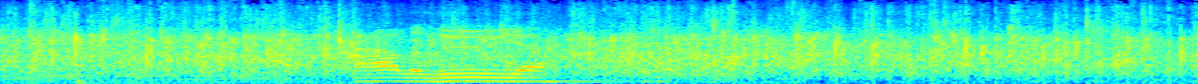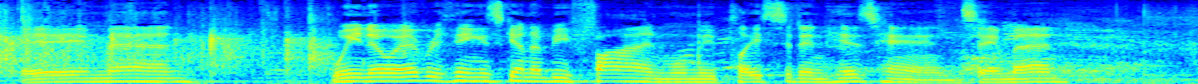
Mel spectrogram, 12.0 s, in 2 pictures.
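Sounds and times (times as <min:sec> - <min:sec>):
audience hand clapping: 0:00.0 - 0:08.2
speech: 0:01.8 - 0:03.1, 0:06.1 - 0:11.7.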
